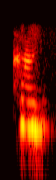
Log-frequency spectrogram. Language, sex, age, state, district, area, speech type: Punjabi, female, 18-30, Punjab, Tarn Taran, rural, conversation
